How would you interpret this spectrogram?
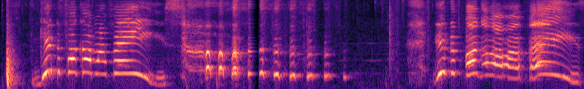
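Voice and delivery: high, laughing get-out line; laughing dismissal. Real, not acted. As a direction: laugh it off while shooing them away.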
